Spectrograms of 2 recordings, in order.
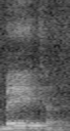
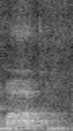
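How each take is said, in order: First: The first syllable sounds like 'may'. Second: The first syllable sounds like 'mar'. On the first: The speaker calls it right. "This is how they pronounce it" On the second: The speaker calls it wrong.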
